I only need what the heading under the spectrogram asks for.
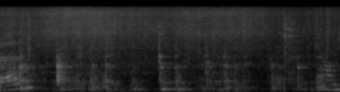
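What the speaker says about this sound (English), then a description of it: "You have to very quickly add the chopped garlic. Give that a stir in, making sure it doesn't burn" Chopped garlic sizzles steadily in a very hot pan while being stirred, with a continuous bright frying hiss broken by several scraping, clattering stir strokes, close and fairly loud, no voices.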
